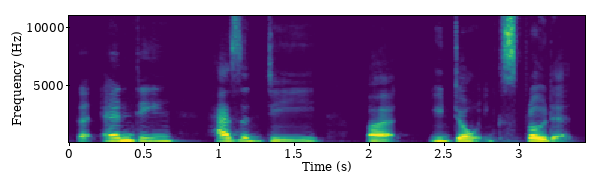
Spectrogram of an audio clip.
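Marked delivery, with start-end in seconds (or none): none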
